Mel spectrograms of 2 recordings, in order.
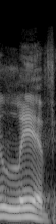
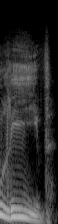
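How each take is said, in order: First: The vowel is short, as in 'give'. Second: The vowel is long, as in 'leave'. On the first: The speaker calls it right. "a pronúncia é live" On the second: The speaker calls it wrong. "não leave"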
